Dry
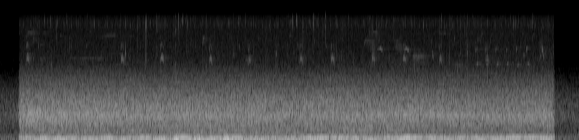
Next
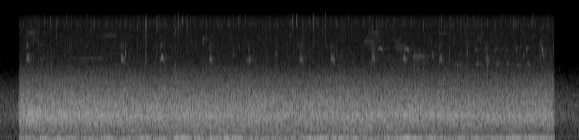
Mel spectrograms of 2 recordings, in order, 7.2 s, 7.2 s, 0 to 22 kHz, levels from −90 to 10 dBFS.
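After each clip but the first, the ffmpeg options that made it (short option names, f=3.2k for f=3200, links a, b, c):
-af "highpass=f=330:p=1,volume=2dB"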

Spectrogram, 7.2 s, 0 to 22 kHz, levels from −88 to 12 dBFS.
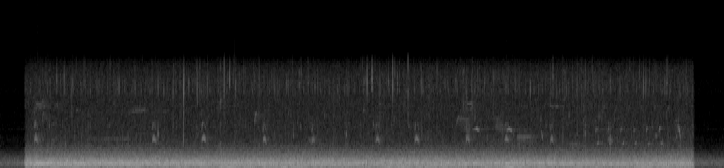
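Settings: -af "asoftclip=type=hard:threshold=-22dB"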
